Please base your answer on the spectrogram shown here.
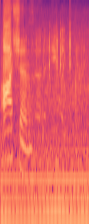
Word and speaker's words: Oshan: Is it Oshan? Oshan. Okay. Oshan. I've been saying it wrong.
